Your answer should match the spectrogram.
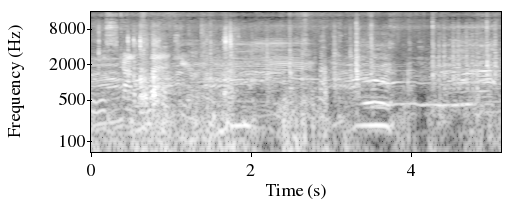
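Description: Calves mooing inside a livestock trailer, a few drawn-out low moos close by amid rattling and shuffling, with people talking over them.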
